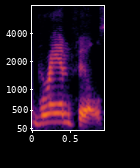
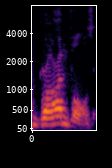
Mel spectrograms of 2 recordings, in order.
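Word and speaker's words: Braunfels: you are a new brand phil's did i say that correctly you did not according to locals new brumbles new braunville's even though it's spelled with an f it's really pronounced like a v huh maybe that's just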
